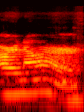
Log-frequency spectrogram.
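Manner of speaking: high, put-on Australian accent on the vowels. Showing how to say "oh no" in an Australian accent: mock Australian accent. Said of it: "you say it so".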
